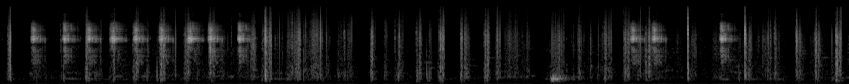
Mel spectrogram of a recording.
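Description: Crops are planted in a game with quick, soft popping sounds.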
